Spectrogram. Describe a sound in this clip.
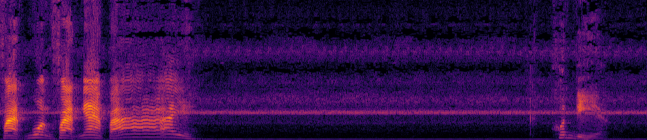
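A middle-aged man speaks close to the microphone in a steady, animated voice.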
